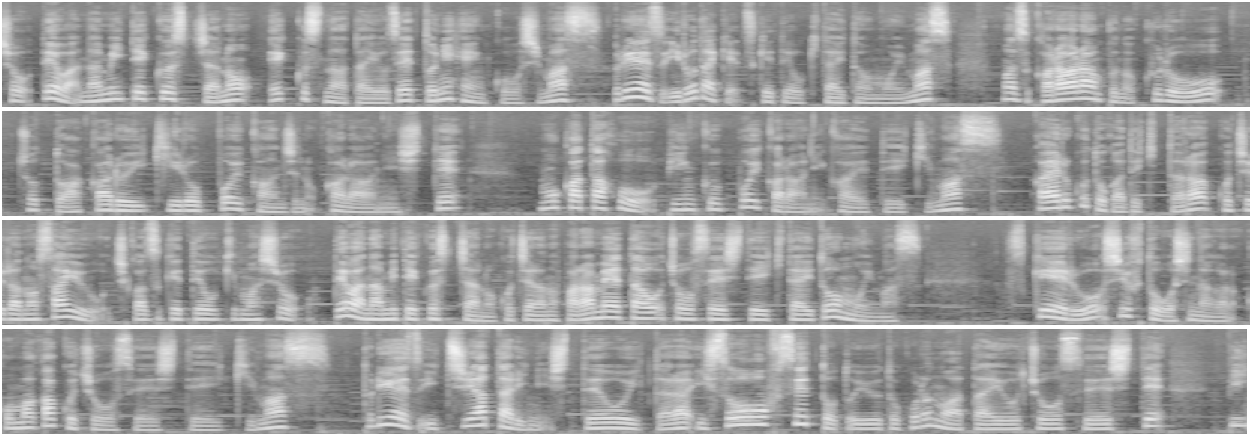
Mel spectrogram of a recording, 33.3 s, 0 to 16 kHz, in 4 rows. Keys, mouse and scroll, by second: 0.2-0.9 scroll up 3, 1.7 click, 7.0 click, 12.0 click, 12.5 click, 15.6 click, 17.0-18.5 drag, 23.9-27.3 shift+drag, 31.4-33.2 shift+drag.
